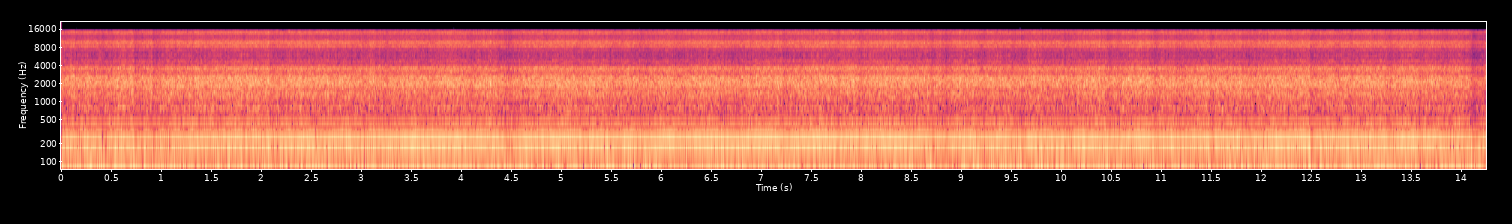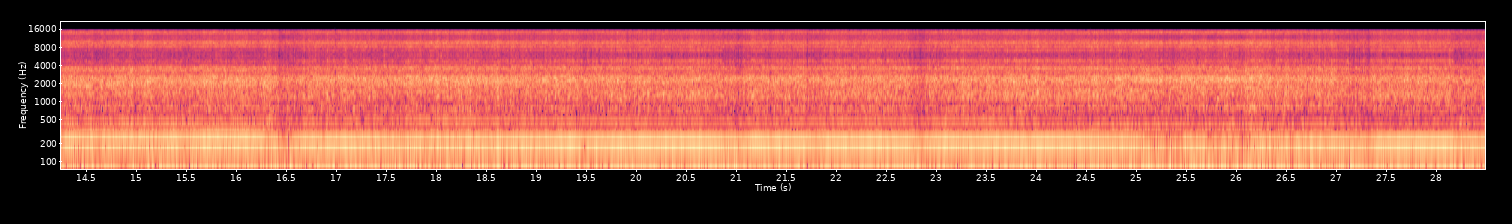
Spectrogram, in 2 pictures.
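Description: Kawasaki Ninja sport bike's engine running at steady cruising revs over a steady rushing noise. The engine note drops a step in pitch about sixteen seconds in, and dips slightly again near the end.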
